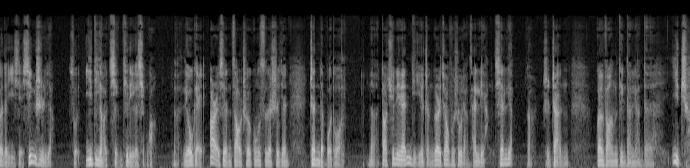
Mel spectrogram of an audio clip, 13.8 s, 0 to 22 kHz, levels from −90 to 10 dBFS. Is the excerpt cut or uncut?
cut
